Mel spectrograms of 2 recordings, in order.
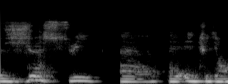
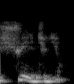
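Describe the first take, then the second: First: "je suis" as two separate slow words; full careful pronunciation. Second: "je suis" fused into shwee; fast casual contraction. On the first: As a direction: sound out "je suis" fully, with a voiced je. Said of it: "on dit pas". (« je suis » bien détaché, chaque mot entier) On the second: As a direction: run "je suis" together as one syllable starting with sh. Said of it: "quand on parle vite". (« je suis » contracté en « chuis ») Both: Shown as a demonstration.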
